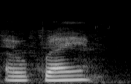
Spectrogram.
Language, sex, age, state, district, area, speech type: Assamese, female, 30-45, Assam, Dibrugarh, rural, spontaneous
